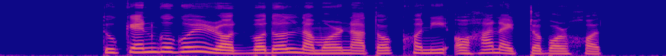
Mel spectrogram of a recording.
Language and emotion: Assamese, neutral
